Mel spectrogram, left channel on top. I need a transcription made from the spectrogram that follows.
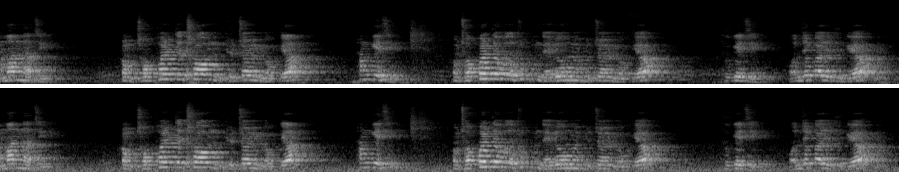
만나지. 그럼 접할 때 처음 교점이 몇 개야? 1개지. 그럼 접할 때보다 조금 내려오면 교점이 몇 개야? 2개지. 언제까지 2개야?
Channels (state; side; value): noise; right; rumble, 16 dB below the sound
